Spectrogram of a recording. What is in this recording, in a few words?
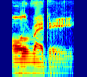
"already", British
